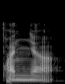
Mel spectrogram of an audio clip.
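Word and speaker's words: paññā: Note that panya is spelled P-A-N-N-A. It is pronounced panya.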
